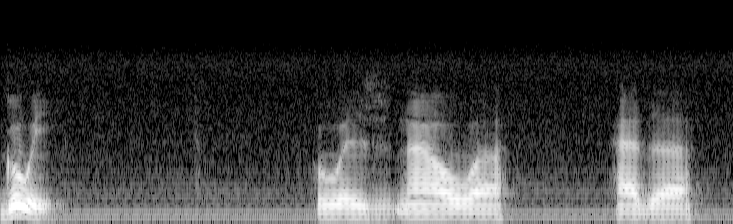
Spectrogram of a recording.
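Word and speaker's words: Goei: Now there's another one here, another abortionist from Los Angeles, Gordon, G-O-E-I, pronounced Gooey, who is now had a 3-year probation period for another one.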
